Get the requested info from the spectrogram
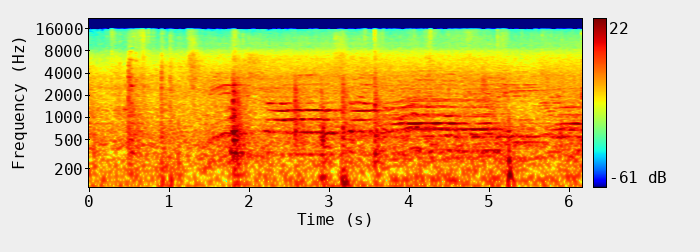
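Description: Knocks and clanks as a metal casket is shifted on a wheeled casket lift, the sharpest about two seconds in. In the second half there is a steady, slightly wavering whine made of several tones at once.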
